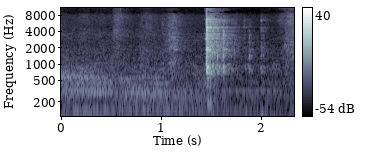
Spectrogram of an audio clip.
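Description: A low steady background hum, then one sharp clack of a hard object about a second and a half in.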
